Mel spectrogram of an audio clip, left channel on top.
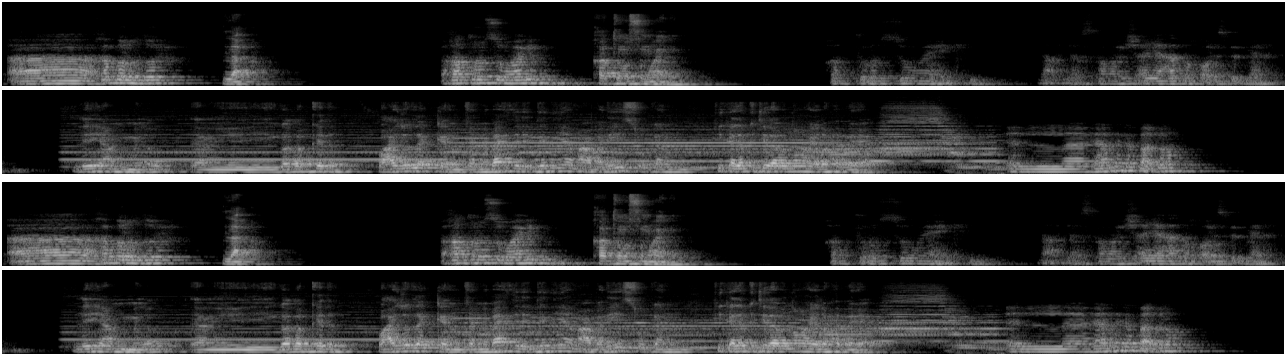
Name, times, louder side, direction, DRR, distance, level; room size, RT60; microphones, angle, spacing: voice 1, 0.0-1.7 4.4-5.6 8.2-9.4 10.4-12.6 14.0-14.2 22.8-24.5, left 1 dB, 50° right, -10 dB, 2.7 m, -29 dB
voice 2, 5.9-6.8 13.5-14.4 14.7-16.2 16.6-19.6 19.9-21.5, right 1 dB, 15° right, 0 dB, 1.1 m, -25 dB
sound 1, 13.4-22.8, left 3 dB, 25° left, 1.0 m, -34 dB
6.4 x 4.1 x 5.0 m, 0.73 s
head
